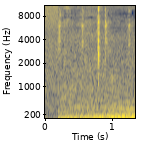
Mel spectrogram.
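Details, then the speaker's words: 2018 Honda CR-V, about 100k miles, recorded driving: deep constant dry-bearing whooshing hum under road noise, starting around 14 mph and growing louder with speed; traced to the rear driveshaft. "this is the sound this 2018 CRV is making starts at about 14 M hour gets louder with speed"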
